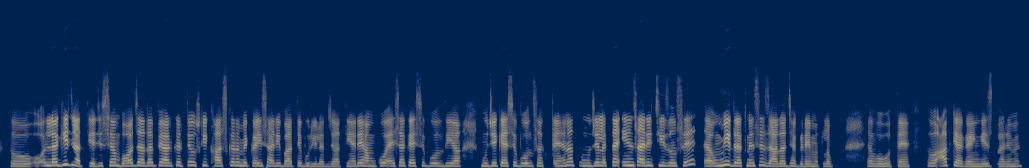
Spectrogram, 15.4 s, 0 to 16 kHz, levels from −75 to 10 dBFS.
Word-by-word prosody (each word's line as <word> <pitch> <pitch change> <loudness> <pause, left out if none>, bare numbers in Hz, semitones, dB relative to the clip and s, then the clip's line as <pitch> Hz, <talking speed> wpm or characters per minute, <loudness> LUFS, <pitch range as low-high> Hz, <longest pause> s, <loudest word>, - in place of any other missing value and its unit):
तो 230 +6 -7
लग 300 +1 +5
ही 380 - +11
जाती 245 -4 +4
है, 230 - +2
जिससे 250 +5 -5
हम 290 -2 0
बहुत 255 +3 0
ज़्यादा 285 0 +1
प्यार 275 -2 +4
करते 300 0 -3
हैं, 315 - -1
उसकी 310 +1 0
ख़ासकर 270 +4 -1
हमें 280 -1 -1
कई 250 +1 +2
सारी 255 -1 -2
बातें 235 0 -2
बुरी 220 -1 -8
लग 210 -1 -8
जाती 215 +1 -6
हैं। 235 - 0
अरे! 265 - +3
हमको 250 +2 -3
ऐसा 250 +4 0
कैसे 270 -1 -1
बोल 245 -1 -6
दिया? 240 0 -2 0.3
मुझे 255 +2 +2
कैसे 275 +1 +3
बोल 245 0 -3
सकते 255 -2 -4
हैं 240 +2 -1
ना? 310 +1 +1
तो 285 -3 -18
मुझे 255 +3 0
लगता 285 +1 +3
है 300 - +7
इन 305 - +2
सारी 290 0 +7
चीज़ों 275 0 -1
से 300 +7 +1 0.2
अ, 250 -1 +2
उम्मीद 285 +5 +5
रखने 270 0 +1
से 310 +3 -4
ज़्यादा 240 -2 +2
झगड़े 225 -2 -3
मतलब 215 -1 -11 0.5
अ, 240 - -6
वो 230 -1 -6
होते 215 -1 -4
हैं। 215 0 0 0.3
तो 255 - -8
आप 300 +3 +1
क्या 265 -4 +4
कहेंगे 215 -1 -2
इस 225 -1 -8
बारे 215 0 -7
में? 225 +1 -11
255 Hz, 235 wpm, -22 LUFS, 230-280 Hz, 0.5 s, ही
